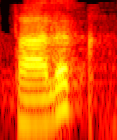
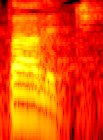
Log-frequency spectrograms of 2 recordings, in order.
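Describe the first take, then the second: First: The final consonant is a deep q sound. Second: The final consonant is a ch sound. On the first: "بالقاف" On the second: "في الكويت يقول أنت طالج"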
